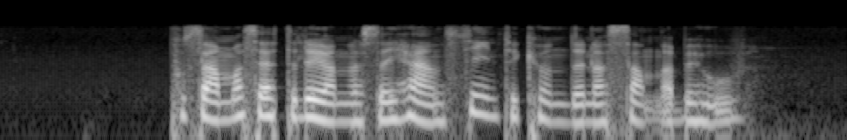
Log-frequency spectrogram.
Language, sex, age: Swedish, female, 19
